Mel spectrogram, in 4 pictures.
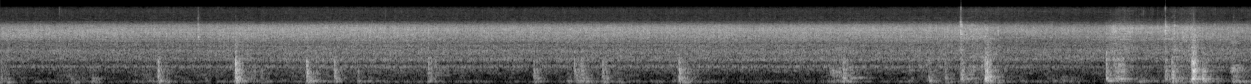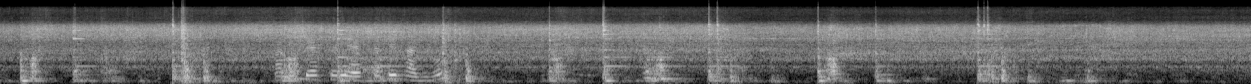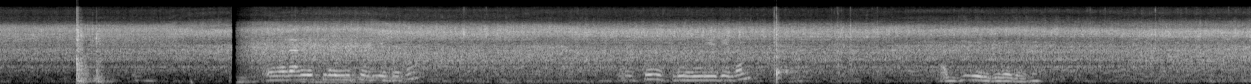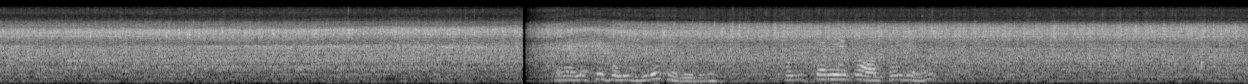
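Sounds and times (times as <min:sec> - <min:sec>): vegetables sizzling in oil: 0:00.0 - 0:50.0
metal spatula scraping a pan: 0:11.0 - 0:23.7.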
